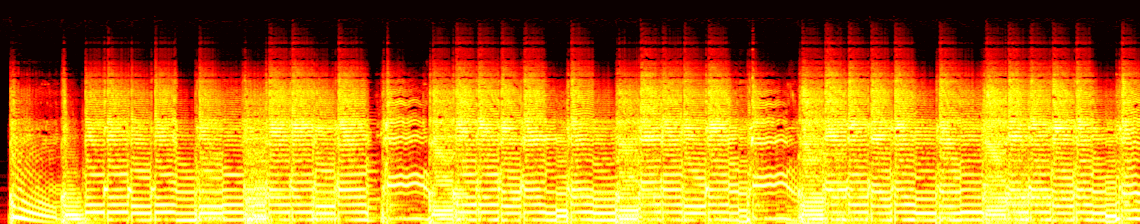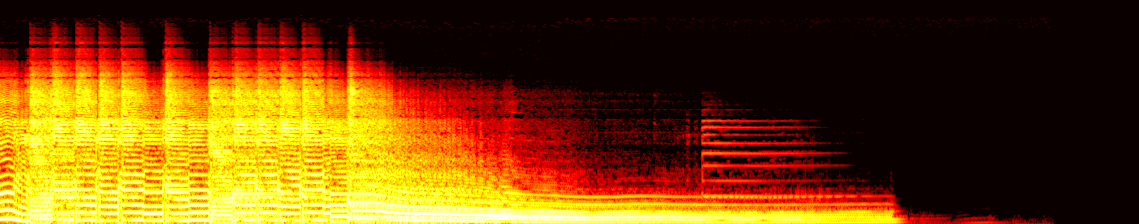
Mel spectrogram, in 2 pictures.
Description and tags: C drop to D
mild distortion tone, changing from C to D with a big bend for the end.
Cchord, Dchord, Distortion, Electric, Guitar, chord, power, tremolo, vibrato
